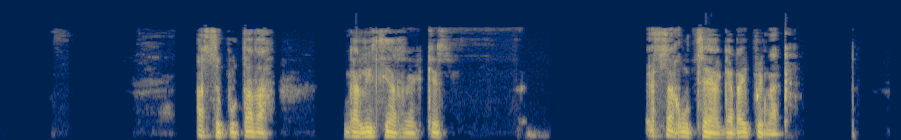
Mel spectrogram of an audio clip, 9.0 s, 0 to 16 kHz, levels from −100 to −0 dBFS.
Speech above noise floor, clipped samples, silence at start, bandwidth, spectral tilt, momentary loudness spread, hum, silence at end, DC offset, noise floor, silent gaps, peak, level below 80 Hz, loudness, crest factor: 43 dB; under 0.1%; 2 s; 7.8 kHz; -4.5 dB/octave; 17 LU; none; 1.05 s; under 0.1%; -61 dBFS; 3.18-3.43 s, 5.52-6.45 s; 0 dBFS; -56 dBFS; -19 LUFS; 22 dB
